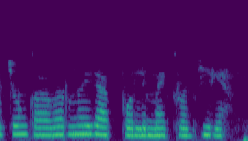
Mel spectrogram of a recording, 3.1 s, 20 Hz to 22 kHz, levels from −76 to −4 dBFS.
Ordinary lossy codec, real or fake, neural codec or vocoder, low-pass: AAC, 16 kbps; real; none; 19.8 kHz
